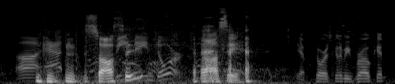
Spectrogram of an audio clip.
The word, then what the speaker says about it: Sacy: Saucy as well because it's Saucy, not Sacy, right? Yeah, So Sassy. he started saying Saucy. But other than that, not a lot of defense at the Saucy? main door. Saucy.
